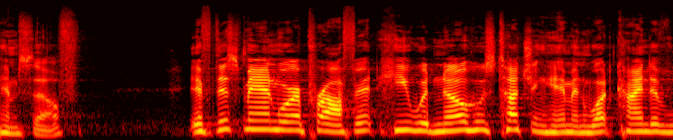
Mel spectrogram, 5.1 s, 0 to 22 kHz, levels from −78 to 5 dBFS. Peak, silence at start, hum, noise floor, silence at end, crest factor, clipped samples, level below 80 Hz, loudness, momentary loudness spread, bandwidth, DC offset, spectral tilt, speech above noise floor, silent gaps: -4 dBFS; 0 s; none; -64 dBFS; 0 s; 18 dB; under 0.1%; -68 dBFS; -21 LUFS; 10 LU; 19 kHz; under 0.1%; -4 dB/octave; 42 dB; none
